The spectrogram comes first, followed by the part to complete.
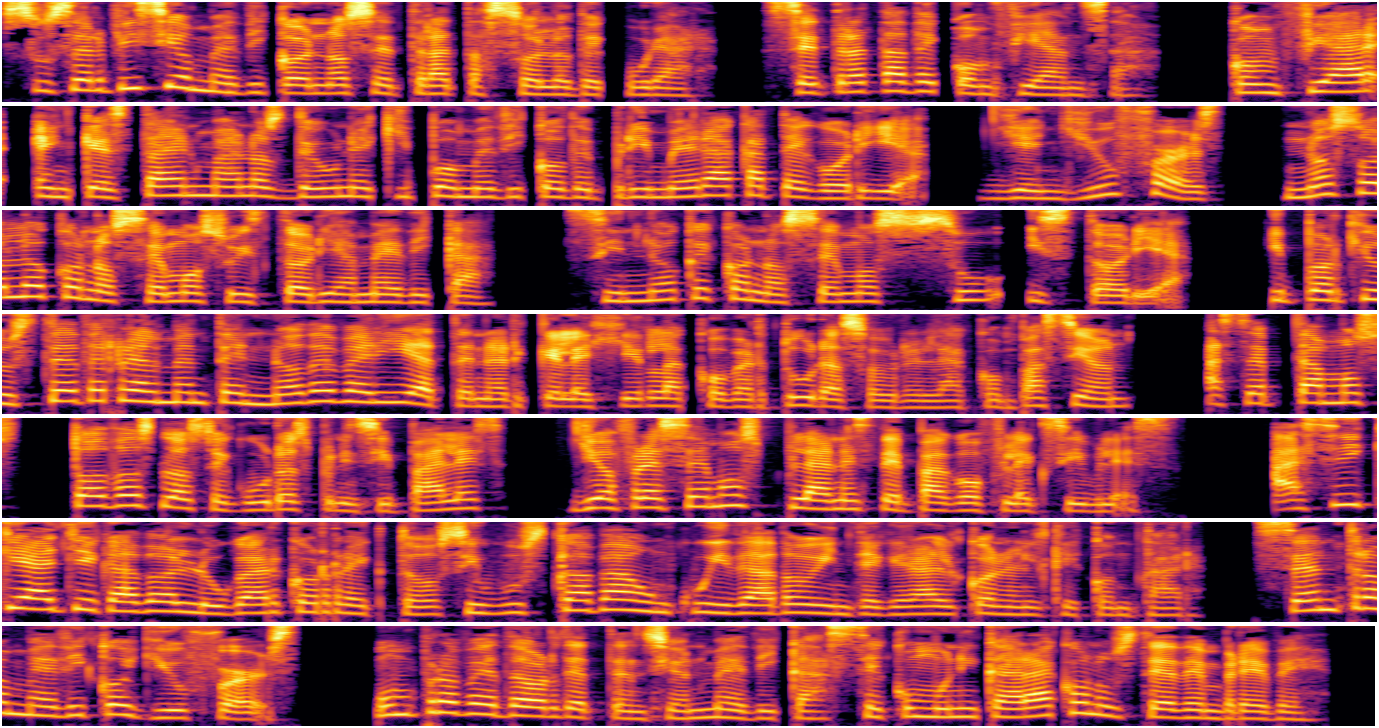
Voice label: Sincere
